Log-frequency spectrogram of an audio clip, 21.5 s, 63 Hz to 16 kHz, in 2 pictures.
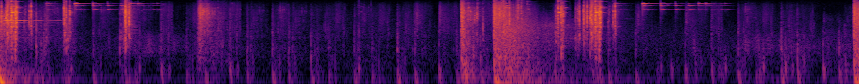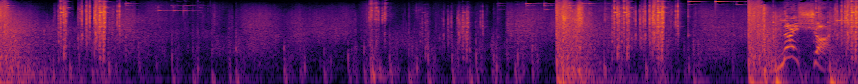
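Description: Gunfire from a first-person shooter team deathmatch with an M24 sniper rifle: sharp, loud bursts and single shots come in irregular clusters, with footsteps and game voice callouts between them.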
